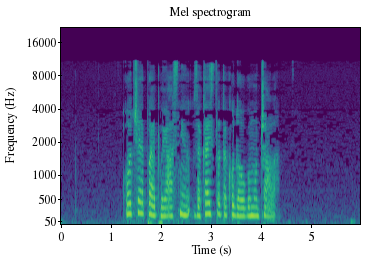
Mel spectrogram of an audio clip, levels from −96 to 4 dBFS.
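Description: From start to finish the speech carries heavy damage that is likely HE-AAC compression at a very low bitrate, something around 12 kbps. Nothing sounds above 11 kHz, yet the top of the spectrum still seems bright, because band replication copies lower content upward instead of coding the real treble. Those rebuilt highs lack harmonics aligned with the lower band, so sibilants come out gritty and metallic. A plain low-pass filter would leave the top dull, not bright and grainy.

At 1.43 to 1.45 s, just before "pa je pojasnil zakaj", there is pre-echo. It is a short hiss lasting about 23 ms that arrives ahead of the attack. The codec spread quantisation noise across a block in which the sharp onset fell late, so noise sized for the loud part leaked into the quiet gap before it, and the attack sounds smeared. Unlike a click or dropout, this noise builds up before the onset rather than breaking the sound itself.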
